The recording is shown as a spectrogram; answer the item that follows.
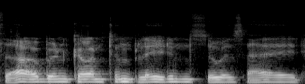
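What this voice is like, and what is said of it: Mournful baritone singer impression. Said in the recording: “the mournful baritone ... my Nick Cave impersonation”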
